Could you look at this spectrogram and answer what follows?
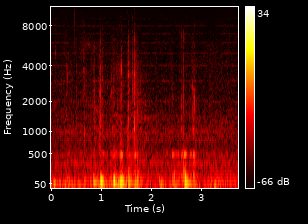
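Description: Bursts of typing on a computer keyboard, quick irregular key clicks clustered in two flurries with short pauses, close and fairly quiet, no voices.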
